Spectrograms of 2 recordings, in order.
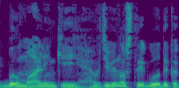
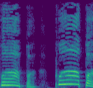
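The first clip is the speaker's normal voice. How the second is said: very high, tearful, joyful yell. Narrating a novel, a boy cries out to his dad: yelling with tears of joy. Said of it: "едва ли не со слезами радости на глазах вопил".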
